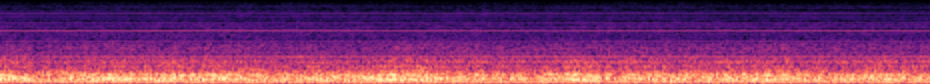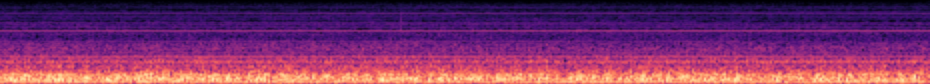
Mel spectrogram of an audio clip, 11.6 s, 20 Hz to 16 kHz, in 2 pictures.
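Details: KitchenAid KRFC704FSS00 fridge after a service: a steady, unbroken low compressor buzz with a faint electrical hum and no cycling. The cause is suspected, not confirmed.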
